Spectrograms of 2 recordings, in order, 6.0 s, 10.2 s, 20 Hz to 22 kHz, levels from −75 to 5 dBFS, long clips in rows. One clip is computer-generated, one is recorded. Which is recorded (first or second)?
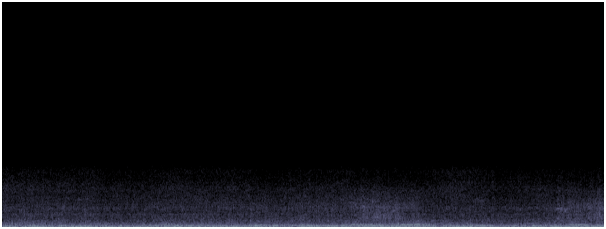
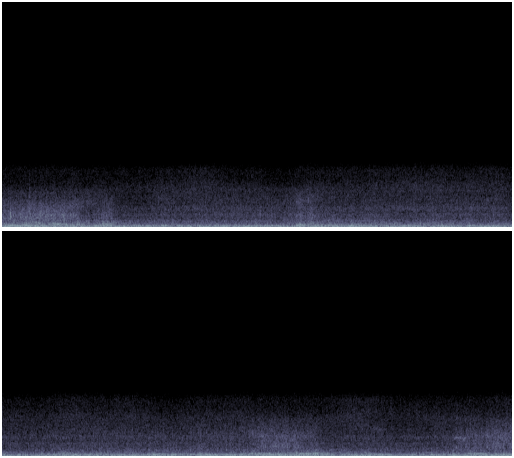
second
